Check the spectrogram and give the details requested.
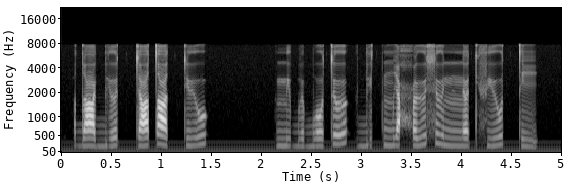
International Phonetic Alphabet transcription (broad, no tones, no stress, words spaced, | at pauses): dˤʉbʲɵ tːø tˤɵu̯tːyu̯ | mʲɵbøbotɵ | bʲøtmiħʉ sʉnːœtfʲʉu̯ tːi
